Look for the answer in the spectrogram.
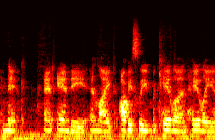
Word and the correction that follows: Hallie: and that kind of thing. And Hallie. Sorry. – And no, it's fine. I always say her name wrong.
